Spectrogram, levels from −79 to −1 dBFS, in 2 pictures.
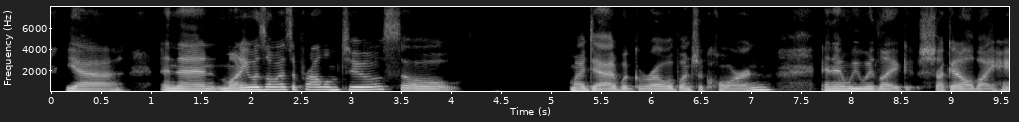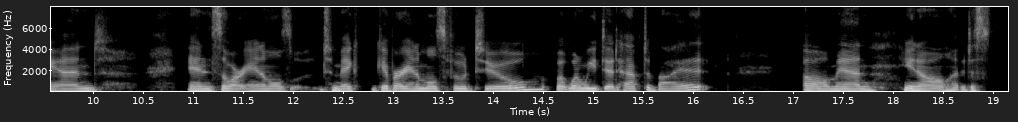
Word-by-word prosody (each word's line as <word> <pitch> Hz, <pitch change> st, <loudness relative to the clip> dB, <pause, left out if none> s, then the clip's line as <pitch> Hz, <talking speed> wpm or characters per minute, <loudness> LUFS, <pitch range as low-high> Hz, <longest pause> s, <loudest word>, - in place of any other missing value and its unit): Yeah, 175 Hz, -1 st, 0 dB, 0.4 s
and 200 Hz, -3 st, +4 dB
then 180 Hz, +1 st, +2 dB
money 190 Hz, +4 st, +5 dB
was 240 Hz, 0 st, +7 dB
always 250 Hz, 0 st, +3 dB
a -, -, +2 dB
problem 245 Hz, -1 st, +1 dB
too, 245 Hz, +2 st, +4 dB
so 185 Hz, -8 st, -2 dB, 1.1 s
my 195 Hz, -2 st, +2 dB
dad 180 Hz, 0 st, +1 dB
would 180 Hz, -3 st, -2 dB
grow 175 Hz, 0 st, -1 dB
a 185 Hz, -, +2 dB
bunch 180 Hz, -1 st, -3 dB
of -, -, -6 dB
corn, 175 Hz, +9 st, -2 dB, 0.5 s
and 185 Hz, -4 st, +1 dB
then 180 Hz, -1 st, +3 dB
we 180 Hz, 0 st, +3 dB
would 180 Hz, 0 st, +1 dB
like 170 Hz, -3 st, -3 dB
shuck -, -, -5 dB
it 195 Hz, -, +3 dB
all 175 Hz, -1 st, -1 dB
by 165 Hz, -1 st, -4 dB
hand, 180 Hz, +2 st, -3 dB, 0.8 s
and 175 Hz, -2 st, +1 dB
so 180 Hz, 0 st, +1 dB
our 165 Hz, -1 st, -1 dB
animals 170 Hz, 0 st, -4 dB, 0.3 s
to 210 Hz, -, -4 dB
make 175 Hz, -1 st, -1 dB
give 190 Hz, 0 st, 0 dB
our 190 Hz, -, +3 dB
animals 185 Hz, 0 st, 0 dB
food 180 Hz, -3 st, -2 dB
too, 205 Hz, +10 st, 0 dB
but 185 Hz, -1 st, 0 dB
when 195 Hz, 0 st, +4 dB
we 185 Hz, -2 st, +4 dB
did 170 Hz, +1 st, -1 dB
have 185 Hz, -1 st, -3 dB
to 220 Hz, -, -2 dB
buy 180 Hz, 0 st, -5 dB
it 240 Hz, +6 st, -2 dB, 0.9 s
oh 190 Hz, -3 st, +1 dB
man, 180 Hz, 0 st, 0 dB, 0.2 s
you 195 Hz, -4 st, +5 dB
know, 170 Hz, +2 st, 0 dB
just 185 Hz, -, -5 dB
185 Hz, 165 wpm, -23 LUFS, 175-200 Hz, 1.1 s, was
